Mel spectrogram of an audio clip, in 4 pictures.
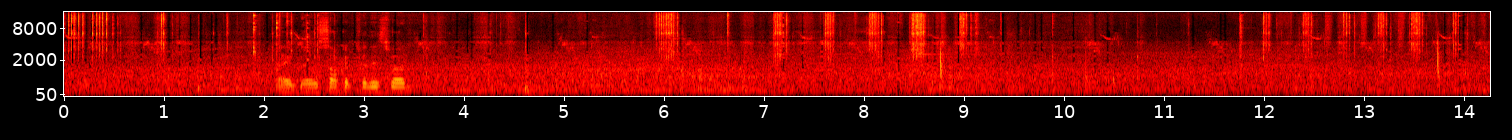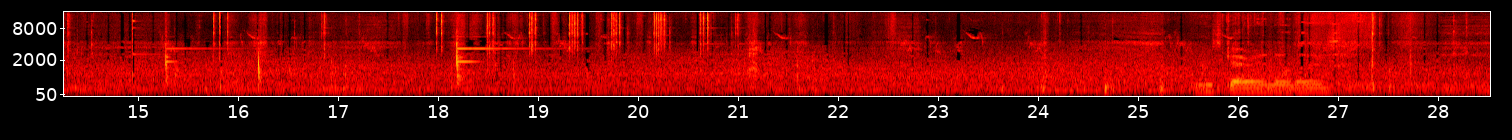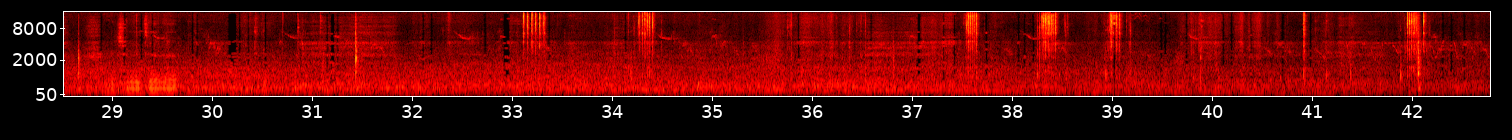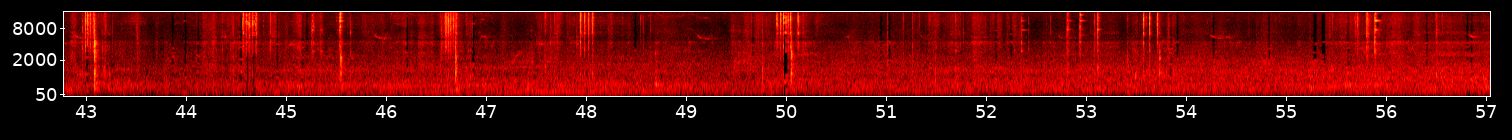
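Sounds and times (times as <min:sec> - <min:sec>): tools and metal parts clinking: 0:11.8 - 0:21.3, 0:44.2 - 0:47.0, 0:49.6 - 0:50.3, 0:51.0 - 0:54.0, 0:55.3 - 0:57.0.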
